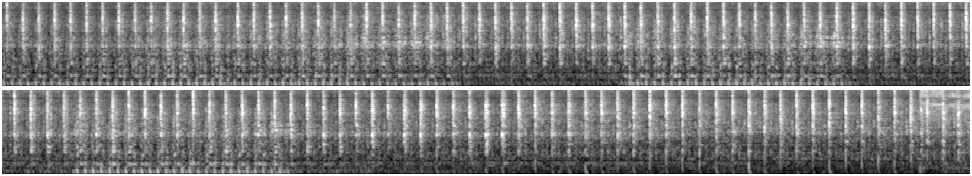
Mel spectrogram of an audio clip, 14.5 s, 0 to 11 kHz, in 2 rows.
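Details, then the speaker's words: 1.6 16-valve small pickup, new spark plugs, idling: rough regular puffing knock near three beats a second, gusty pressure noise, heavy blow-by at oil cap, blue smoke; cylinder 1 compression 0, cylinder 4 not holding; suspected broken rings. "Y el carro se le oye este ruido. El ruido se incrementa en la parte de abajo. Se escucha mucha presión. Y mucha salida por el tapón del motor. Esto indica que podría estar roto los anillos, aunque hay otro tipo de problemas que también puede haber."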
